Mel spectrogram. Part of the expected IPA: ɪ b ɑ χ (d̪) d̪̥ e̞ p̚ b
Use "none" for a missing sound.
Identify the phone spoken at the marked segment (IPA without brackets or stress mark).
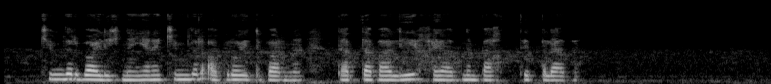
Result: t̪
